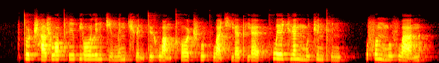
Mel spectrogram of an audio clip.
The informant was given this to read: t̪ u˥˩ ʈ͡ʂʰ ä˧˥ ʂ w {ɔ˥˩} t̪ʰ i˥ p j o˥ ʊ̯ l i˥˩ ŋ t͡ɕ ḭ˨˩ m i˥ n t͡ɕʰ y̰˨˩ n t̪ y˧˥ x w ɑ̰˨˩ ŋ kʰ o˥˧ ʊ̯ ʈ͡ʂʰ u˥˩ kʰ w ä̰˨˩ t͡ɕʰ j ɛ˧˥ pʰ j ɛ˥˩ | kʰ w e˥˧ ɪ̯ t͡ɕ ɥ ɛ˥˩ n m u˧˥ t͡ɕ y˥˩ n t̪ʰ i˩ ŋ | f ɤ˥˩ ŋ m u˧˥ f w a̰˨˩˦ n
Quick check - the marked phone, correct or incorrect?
correct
